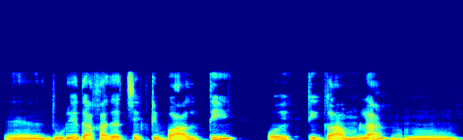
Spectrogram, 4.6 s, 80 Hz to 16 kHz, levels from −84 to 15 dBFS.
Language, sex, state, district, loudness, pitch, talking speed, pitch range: Bengali, male, West Bengal, Dakshin Dinajpur, -17 LUFS, 175 Hz, 130 wpm, 165-190 Hz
